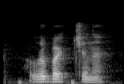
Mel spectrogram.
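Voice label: "лыбӧдчыны", Komi, male; kpv audio dict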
